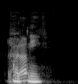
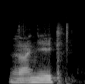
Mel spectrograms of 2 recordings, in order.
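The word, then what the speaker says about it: Rangnick: Hoe spreek je zijn naam uit? – Ragnik. Ragnik? – Ragnik.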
